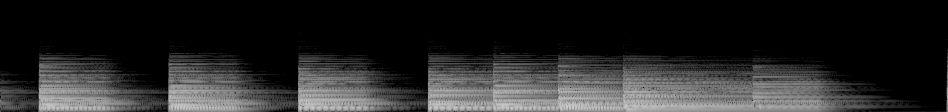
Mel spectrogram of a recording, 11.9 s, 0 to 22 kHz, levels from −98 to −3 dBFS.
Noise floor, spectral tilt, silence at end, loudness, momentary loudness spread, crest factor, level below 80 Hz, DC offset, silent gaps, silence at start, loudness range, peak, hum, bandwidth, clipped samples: under -90 dBFS; -10.5 dB/octave; 1.5 s; -31 LUFS; 13 LU; 16 dB; -46 dBFS; under 0.1%; none; 0.5 s; 6 LU; -14 dBFS; none; 3.3 kHz; under 0.1%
